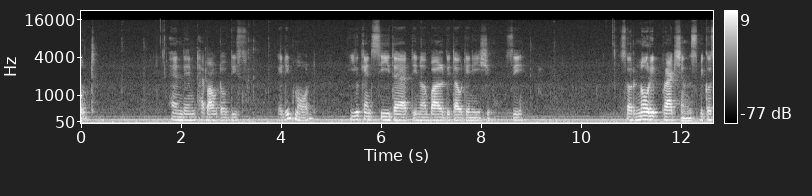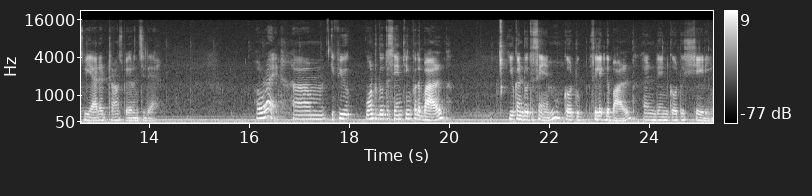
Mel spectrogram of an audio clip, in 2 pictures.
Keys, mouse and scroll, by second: 0.6 scroll down 2, 0.8-2.8 middle drag, 2.8 Tab, 3.6 click, 3.8-6.5 middle drag, 6.5 scroll up 2, 6.8-9.1 middle drag, 9.1 scroll up 3, 9.5-12.9 middle drag, 12.9 scroll up 1, 13.0-13.4 scroll down 2, 13.4-14.5 middle drag, 14.5-14.8 scroll down 3, 14.8-15.7 middle drag, 15.7-16.0 scroll up 2, 16.0-16.4 middle drag, 16.4 scroll down 3, 16.7-17.8 middle drag, 17.8-18.8 scroll up 3, 18.8 click, 19.4 click, 20.3-21.5 scroll down 3, 21.5 click.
